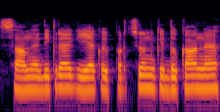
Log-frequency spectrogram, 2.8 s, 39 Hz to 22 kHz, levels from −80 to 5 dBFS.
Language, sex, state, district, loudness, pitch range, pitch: Hindi, male, Rajasthan, Bikaner, -17 LUFS, 140-155 Hz, 145 Hz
